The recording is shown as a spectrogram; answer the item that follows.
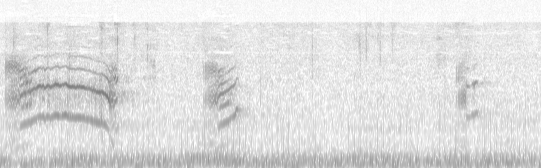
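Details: Mother cat calling her kittens: a long, clear arching meow followed by two shorter rising meows, over a constant low rumbling hum.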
